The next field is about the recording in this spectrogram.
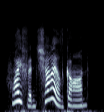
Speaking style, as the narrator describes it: exclaimed

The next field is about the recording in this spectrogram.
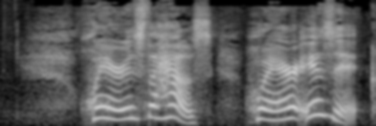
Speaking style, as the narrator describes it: cried Oliver

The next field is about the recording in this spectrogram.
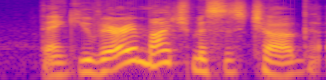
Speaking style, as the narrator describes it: I said quickly

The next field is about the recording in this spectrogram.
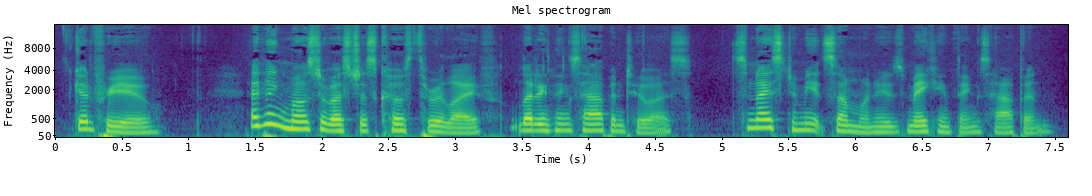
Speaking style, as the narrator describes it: Jack laughed and said

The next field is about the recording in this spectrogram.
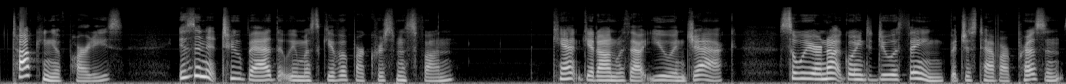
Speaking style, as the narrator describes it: said Mary sadly

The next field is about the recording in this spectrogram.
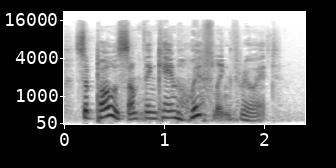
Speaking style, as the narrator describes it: cried Martha

